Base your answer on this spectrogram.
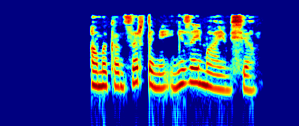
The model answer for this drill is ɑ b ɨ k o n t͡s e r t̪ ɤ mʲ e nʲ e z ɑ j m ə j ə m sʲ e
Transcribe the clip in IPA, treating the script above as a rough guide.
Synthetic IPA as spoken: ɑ m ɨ k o n t͡s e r t̪ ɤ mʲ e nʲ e z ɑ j m ɑ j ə m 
